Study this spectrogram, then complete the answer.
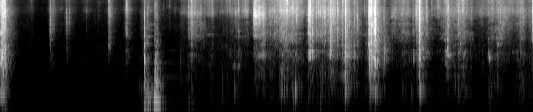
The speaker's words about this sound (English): the box is collapsible, and the box has been collapsed.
